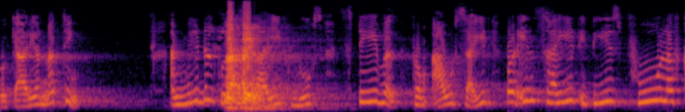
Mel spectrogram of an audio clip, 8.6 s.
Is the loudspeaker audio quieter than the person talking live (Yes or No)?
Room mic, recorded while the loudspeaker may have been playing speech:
Yes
